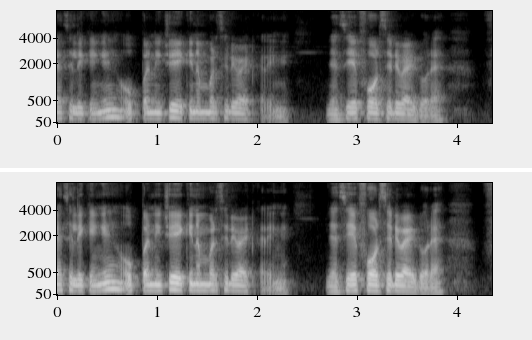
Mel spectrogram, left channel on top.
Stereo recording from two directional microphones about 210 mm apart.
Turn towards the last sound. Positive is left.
turn(degrees=-45)  # may be behind; listen again after turning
